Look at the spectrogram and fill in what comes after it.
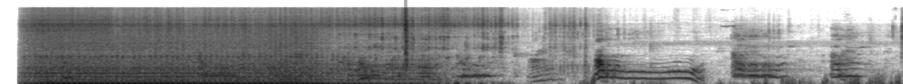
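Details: A male Redbone Coonhound, sire of an upcoming litter, bays in long, drawn-out, sliding notes with his head thrown back after a loud engine rumble fades.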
